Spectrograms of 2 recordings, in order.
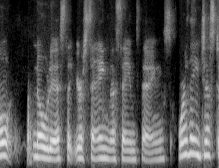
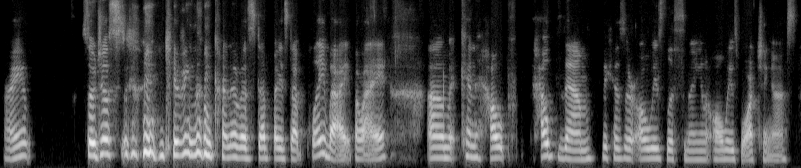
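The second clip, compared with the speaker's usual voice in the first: ordinary talk, nothing marked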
